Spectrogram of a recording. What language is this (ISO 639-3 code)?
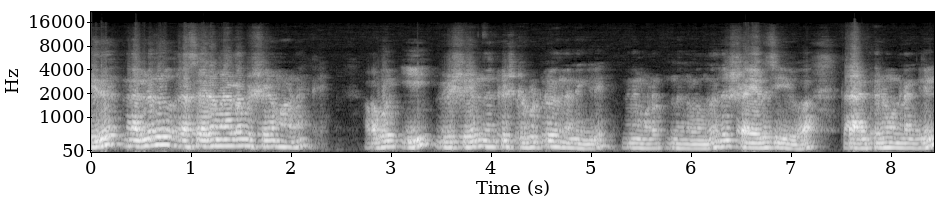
mal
